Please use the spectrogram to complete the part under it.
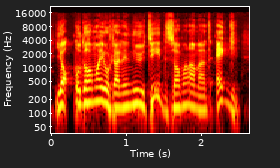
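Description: A man's voice: a little high, a little mellow, no echo. A man co-hosting a casual chat show, explaining things and steering the talk back on track. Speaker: podcast co-host.

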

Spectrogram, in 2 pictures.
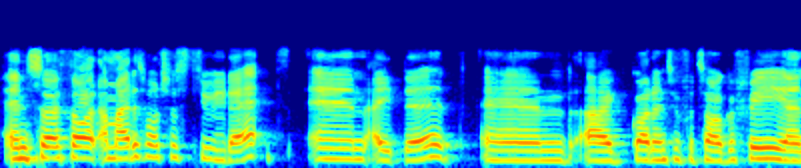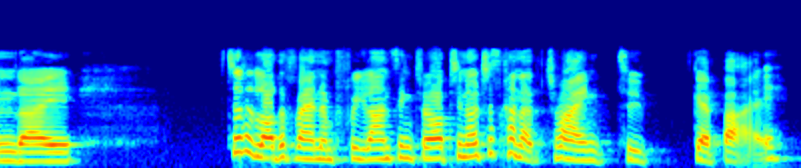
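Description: The sound is lo-fi, carrying a medium-pitched, slightly mellow voice with a steady tone at normal speed. A twenty-something Austrian travel photographer with a New Zealand-tinged Austrian accent, she's a podcast guest in a casual interview, often laughing and restarting what she says.

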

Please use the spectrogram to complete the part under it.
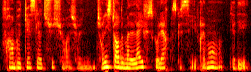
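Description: A woman in her twenties with a slightly husky voice, rambling casually and slangily as a solo podcast host, recorded on a phone dictaphone in a bedroom. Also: mid-range voice, little pitch movement, brisk, a little mellow. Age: 20s. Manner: informal, rambling, slangy with English words mixed in. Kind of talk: casual solo podcast monologue, chatty storytelling. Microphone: phone dictaphone resting on laundry basket on a bed.

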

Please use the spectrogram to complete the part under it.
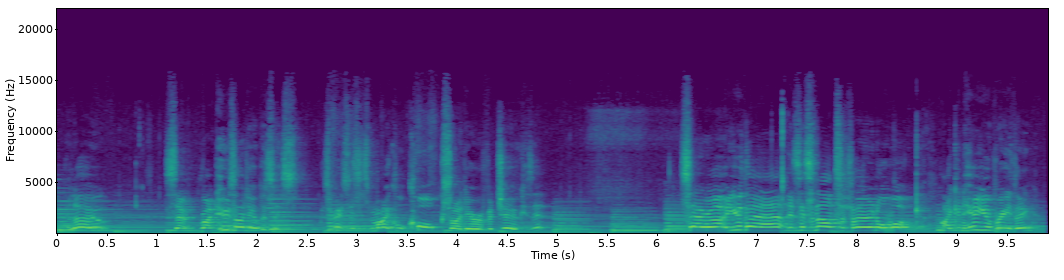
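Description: An actor playing an irate, swearing stage hypnotist, leaving an angry message over a landline phone. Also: male voice, extremely high pitch, brisk. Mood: furious ranting. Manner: swearing, demanding, repeating himself. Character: irate middle-aged male stage hypnotist, ranting. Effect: voice heard over a landline phone as an answerphone message. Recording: echoey, with loud music behind.

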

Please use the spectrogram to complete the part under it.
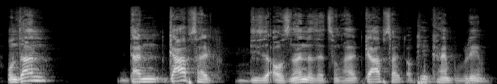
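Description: Heated man with a lively voice. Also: lowish voice, normal speed. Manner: heated, repeats himself, calls others "Bruder". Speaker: podcast guest. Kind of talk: casual podcast chat.

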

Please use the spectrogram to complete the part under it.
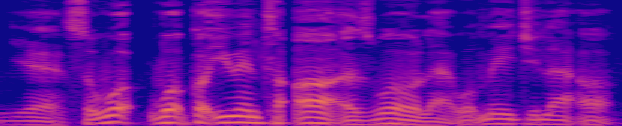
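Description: A man's voice: on the low side, lively intonation, fast talker, a little mellow, no room sound. A man with a London roadman accent hosting a casual podcast, talking in hyped street slang with repeated tag questions. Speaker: podcast host.

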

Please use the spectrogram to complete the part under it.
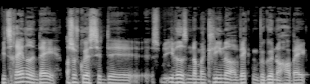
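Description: Relaxed man telling training stories. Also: mid-range voice, dry recording. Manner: relaxed rambling anecdotes, casual swearing. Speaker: podcast co-host. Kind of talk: casual chat.

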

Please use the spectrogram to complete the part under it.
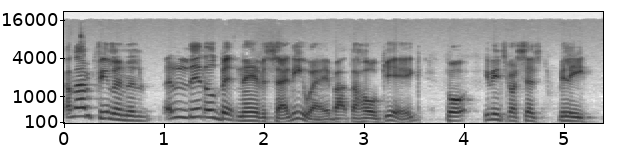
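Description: A man, a podcast guest, telling a story in an animated way, with lots of stammering restarts and swearing. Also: fairly high pitch, fast talker, muffled recording.

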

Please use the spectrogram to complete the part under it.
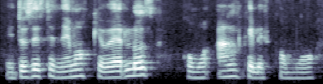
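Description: Animated woman. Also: on the low side, moderate pace. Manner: animated, chatty, many checks with the listener. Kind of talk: self-help talk to camera.

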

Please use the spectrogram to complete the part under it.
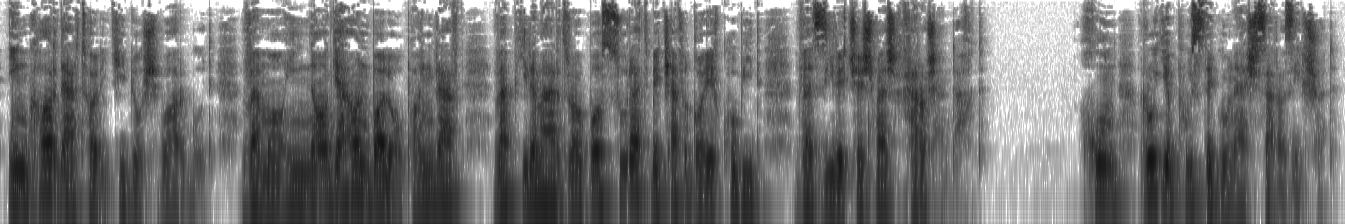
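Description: Steady male audiobook narrator. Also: medium pitch. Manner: measured, steady reading.

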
